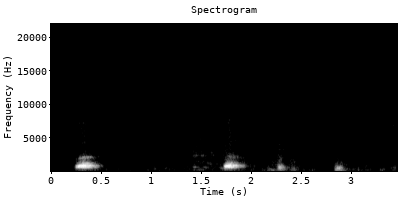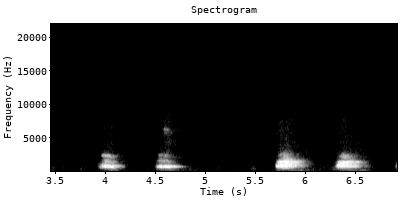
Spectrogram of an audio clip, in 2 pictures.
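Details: Young Blenheim Cavalier King Charles Spaniel puppies, one of a litter of six, in a home puppy pen. Brief yelping barks are spaced irregularly, with a few fainter squeaks between them. The last three calls grow louder and broader.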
